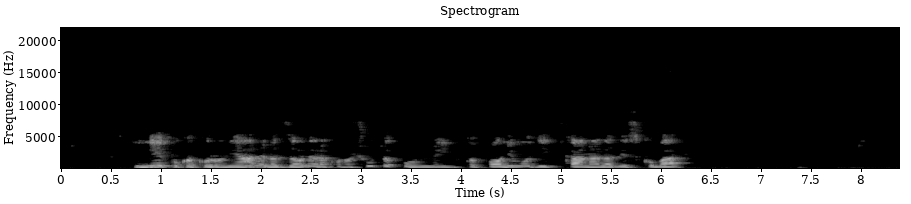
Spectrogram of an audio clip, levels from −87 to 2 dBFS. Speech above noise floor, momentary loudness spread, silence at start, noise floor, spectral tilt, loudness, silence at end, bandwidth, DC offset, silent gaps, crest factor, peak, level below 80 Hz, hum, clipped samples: 49 dB; 10 LU; 0.75 s; -85 dBFS; -7.5 dB/octave; -36 LUFS; 2.15 s; 7.6 kHz; under 0.1%; none; 20 dB; -18 dBFS; -78 dBFS; none; under 0.1%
